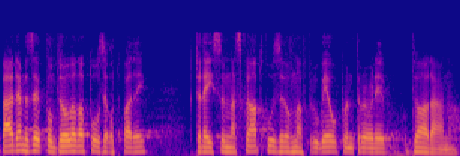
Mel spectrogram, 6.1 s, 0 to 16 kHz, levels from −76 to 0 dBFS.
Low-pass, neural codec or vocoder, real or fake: 7.2 kHz; codec, 16 kHz, 0.5 kbps, X-Codec, HuBERT features, trained on balanced general audio; fake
